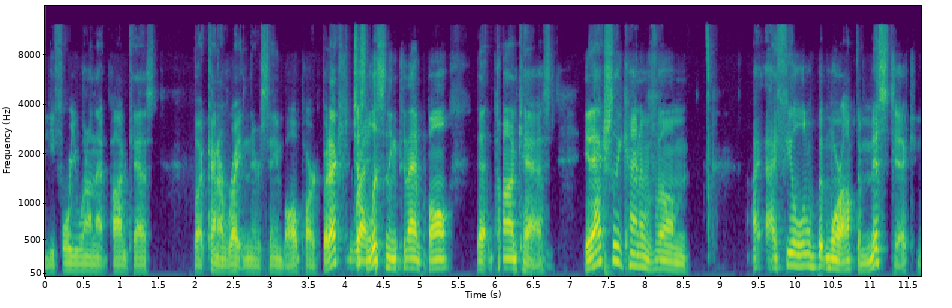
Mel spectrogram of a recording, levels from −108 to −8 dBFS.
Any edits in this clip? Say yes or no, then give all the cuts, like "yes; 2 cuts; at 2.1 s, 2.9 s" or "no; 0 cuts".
no; 0 cuts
